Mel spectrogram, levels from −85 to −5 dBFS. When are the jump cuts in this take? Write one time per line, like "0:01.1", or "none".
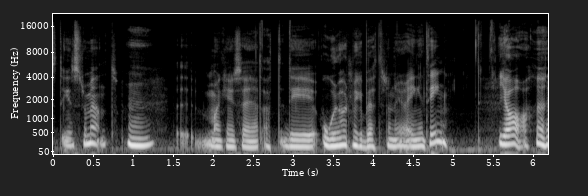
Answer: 0:02.6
